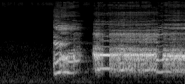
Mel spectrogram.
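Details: Crowing rooster beside hens dust-bathing: a short first syllable followed after a pause by a drawn-out, rasping, evenly pitched note with rich harmonics, loud and clear against a silent background.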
